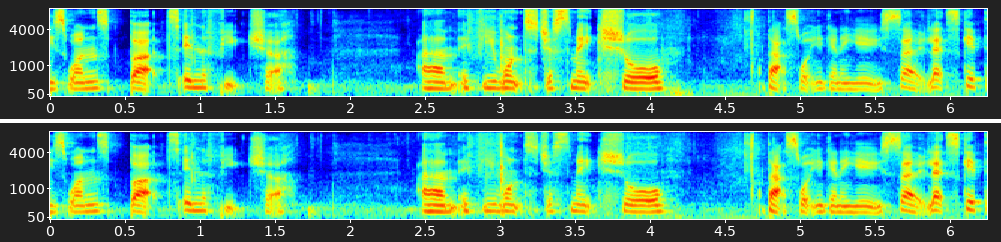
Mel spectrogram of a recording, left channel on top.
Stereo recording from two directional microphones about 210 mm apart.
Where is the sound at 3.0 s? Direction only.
30° left (ahead or behind).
